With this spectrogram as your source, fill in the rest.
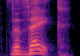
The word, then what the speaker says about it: Vivek: hard part no no it's the vivec part that's hard because there's an e in it right but they're saying it rhymes with cake the vague and Ron DeSantis had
